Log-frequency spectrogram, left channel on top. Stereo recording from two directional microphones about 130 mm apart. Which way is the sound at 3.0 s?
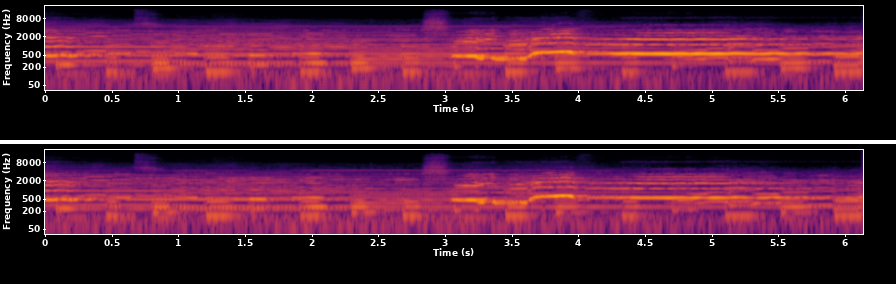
50° left (ahead or behind).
